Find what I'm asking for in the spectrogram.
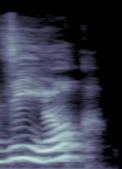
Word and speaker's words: zio: A palavra zio, por começar por Z, seguido de I, terá esse som de DZ, na verdade. Zio, zio.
